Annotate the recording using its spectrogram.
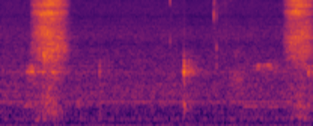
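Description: A person sniffling through the nose twice, about a second and a half apart, with a small click between, after crying.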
